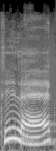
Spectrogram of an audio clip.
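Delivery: slow, chunk by chunk with long pauses; slow dictation. Shown as a demonstration. Teacher dictates the number for children to write, slowly. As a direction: spell the number out slowly while writing it. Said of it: "कैसे लिखेंगे?".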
